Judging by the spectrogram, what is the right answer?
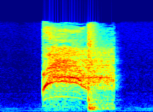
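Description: A recorded scream from a singer rings out alone, one loud sustained raspy shriek lasting about a second that breaks into a rougher, lower tail before cutting off abruptly.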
